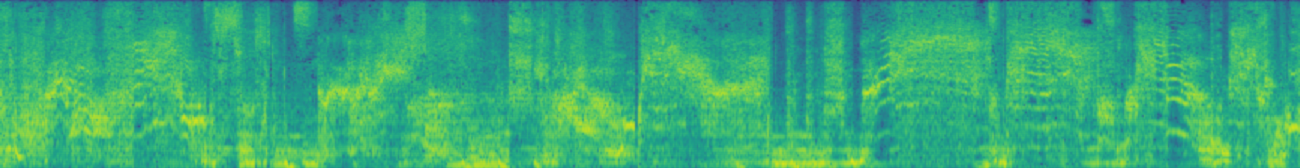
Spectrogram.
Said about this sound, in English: It's well known that cats don't like getting baths. A pet groomer recorded a video of the world's angriest cat getting a bath. Here's his supercut of taking it out of the cage, washing, rinsing, drying, and getting it back in the cage.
